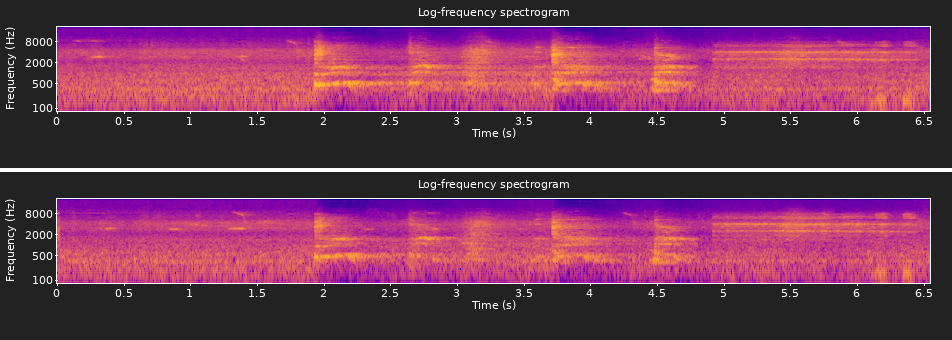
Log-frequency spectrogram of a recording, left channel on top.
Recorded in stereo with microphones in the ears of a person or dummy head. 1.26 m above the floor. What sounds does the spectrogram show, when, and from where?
1.9 s a cough: 15° left (ahead or behind), 1.5 m
4.9 s laughter: 5° right (ahead or behind), 1.0 m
